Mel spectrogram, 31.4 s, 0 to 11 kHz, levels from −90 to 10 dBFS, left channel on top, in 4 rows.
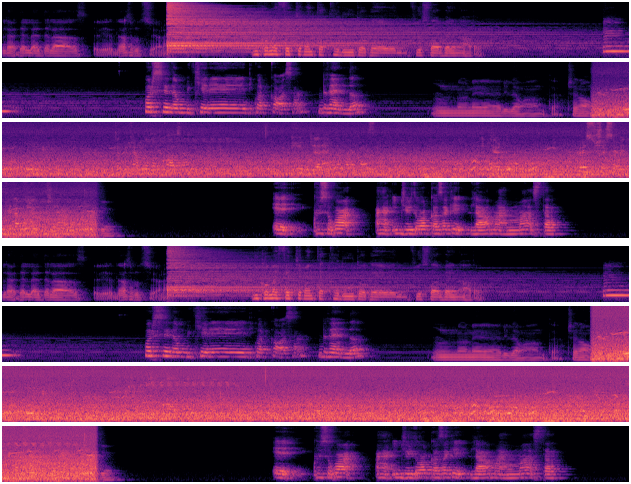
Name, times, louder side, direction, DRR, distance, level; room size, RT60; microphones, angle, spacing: voice 1, 0.0-2.1 3.1-6.0 13.2-15.6 18.5-18.7 20.6-20.8 24.7-24.9, equal, ahead, 0.5 m, -34 dB
sound 1, 2.1-9.0, left 7 dB, 85° left, 1.0 m, -30 dB
voice 2, 7.5-8.0 9.6-12.4 16.6-16.7 17.1-18.1 19.3-20.5 21.6-24.5 26.9-30.4, left 1 dB, 45° left, 2.3 m, -29 dB
sound 2, 15.2-24.7, right 7 dB, 75° right, 0.4 m, -20 dB
17.5 x 7.1 x 2.6 m
head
